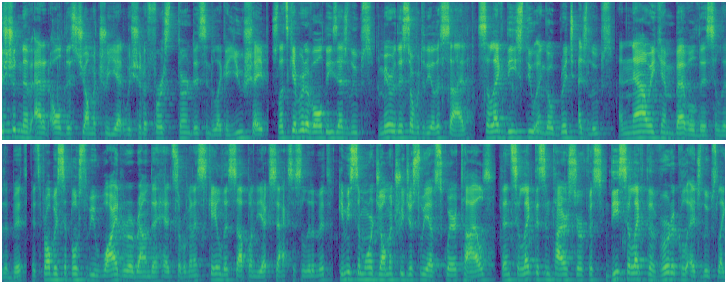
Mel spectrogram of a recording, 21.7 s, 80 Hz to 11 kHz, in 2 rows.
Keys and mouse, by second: 0.1 alt+shift+right click, 0.4 alt+shift+right click, 0.9 ctrl+z, 1.1 alt+shift+right click, 1.4 alt+shift+right click, 1.8 alt+shift+right click, 2.3 middle drag, 3.8 middle click, 3.9 x, 5.2 middle click, 5.5 ctrl+z, 5.5 s, 5.6 s, 6.5 ctrl+z, 6.7 s, 7.0 alt+w, 7.3 alt+shift+right click, 7.6 w, 8.7 middle drag, 9.1 ctrl+b, 11.2 z, 11.2 s, 11.6 middle click, 12.3-14.6 typing, 15.8 ctrl+r, 15.8 z, 15.8 middle click, 16.3 ctrl+r, 16.5 middle click, 16.9 middle click, 17.3 ctrl+r, 17.6 middle click, 18.0 middle click, 18.2 3, 18.5 ctrl+shift+right click, 19.2 z, 19.5 2, 19.8 alt+shift+right drag, 20.3 ctrl+z, 20.5 alt+shift+right click, 20.8 alt+shift+right click, 21.4 middle click.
